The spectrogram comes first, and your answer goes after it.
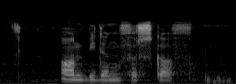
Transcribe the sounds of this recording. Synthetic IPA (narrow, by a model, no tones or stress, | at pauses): ʔɑːnbidəŋfərskɐf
